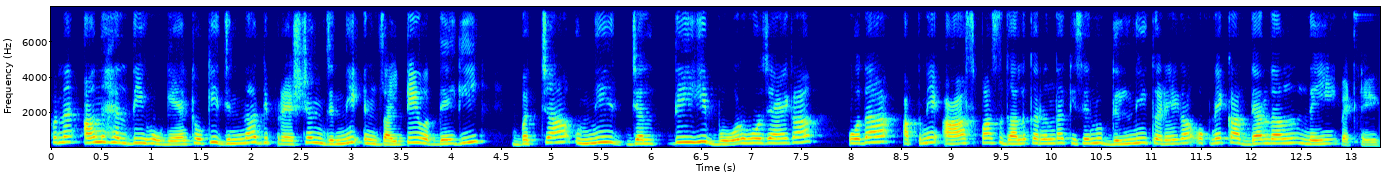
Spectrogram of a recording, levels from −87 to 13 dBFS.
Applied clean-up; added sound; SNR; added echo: neural mask model DeepFilterNet 3.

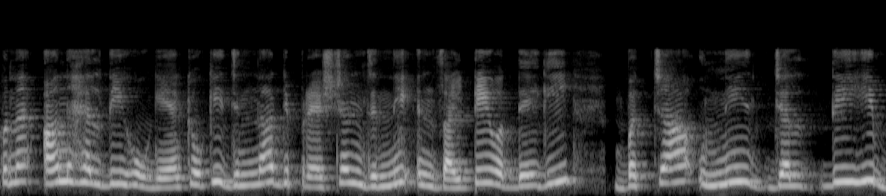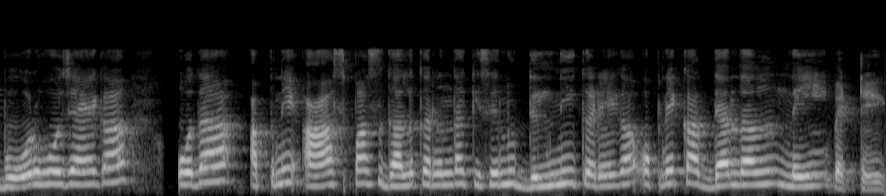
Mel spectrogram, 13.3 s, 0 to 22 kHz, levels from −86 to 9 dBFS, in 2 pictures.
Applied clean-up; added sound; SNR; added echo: none; none; none; none.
